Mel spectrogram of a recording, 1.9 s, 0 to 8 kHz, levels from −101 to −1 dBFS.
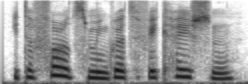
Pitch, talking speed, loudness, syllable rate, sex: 235 Hz, 130 wpm, -16 LUFS, 5.4 syllables/s, female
